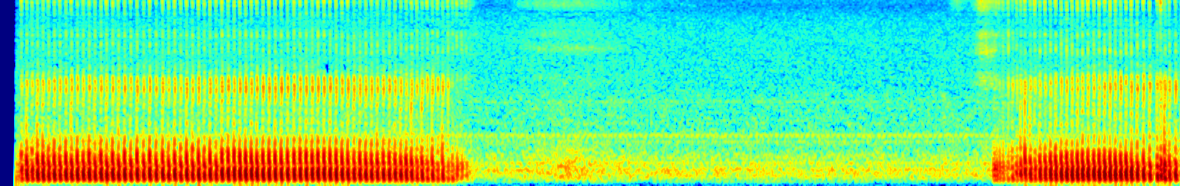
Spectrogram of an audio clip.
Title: snoring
